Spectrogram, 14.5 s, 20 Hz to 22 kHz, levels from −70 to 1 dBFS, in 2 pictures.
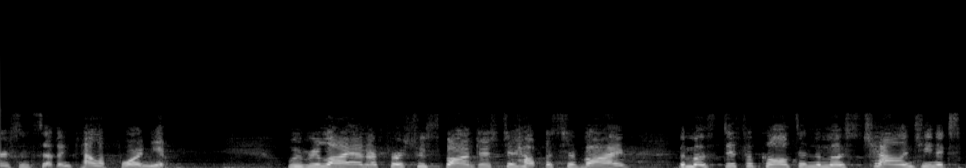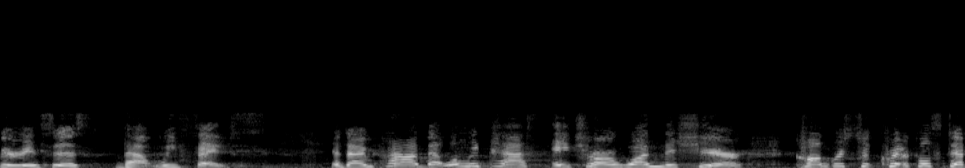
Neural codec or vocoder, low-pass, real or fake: codec, 44.1 kHz, 2.6 kbps, SNAC; 7.2 kHz; fake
